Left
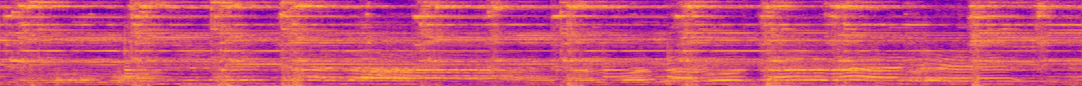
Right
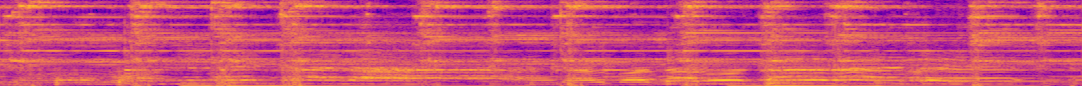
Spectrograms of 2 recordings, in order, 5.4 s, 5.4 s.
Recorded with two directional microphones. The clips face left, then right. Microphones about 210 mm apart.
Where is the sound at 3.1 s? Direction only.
45° right (ahead or behind).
